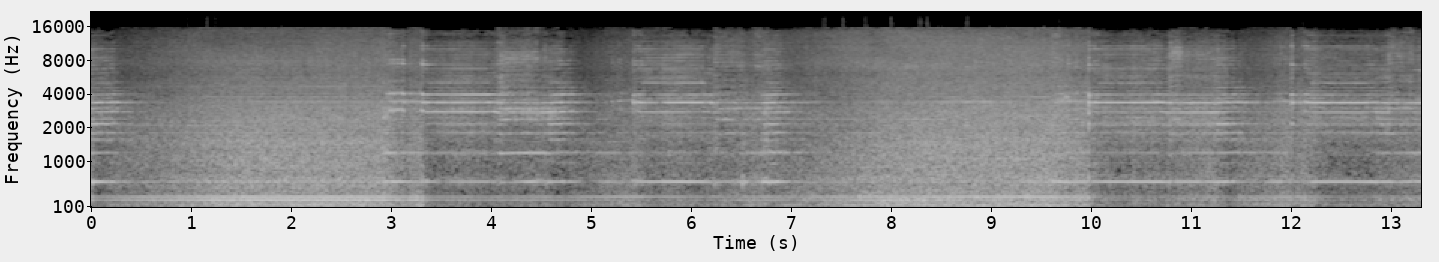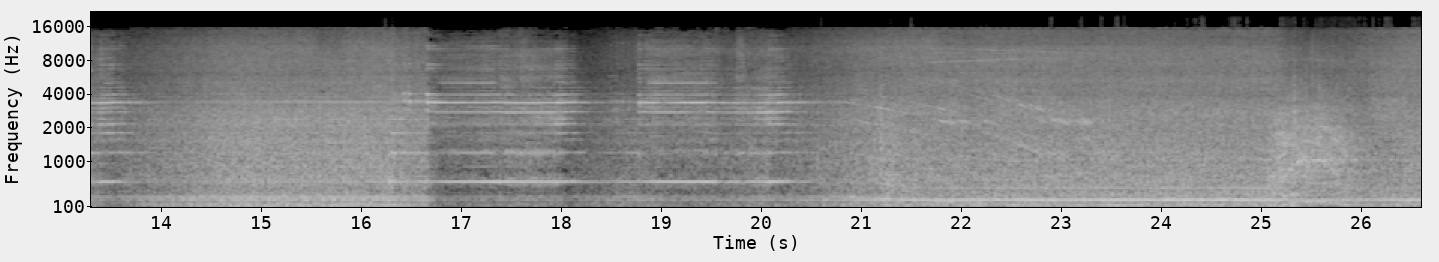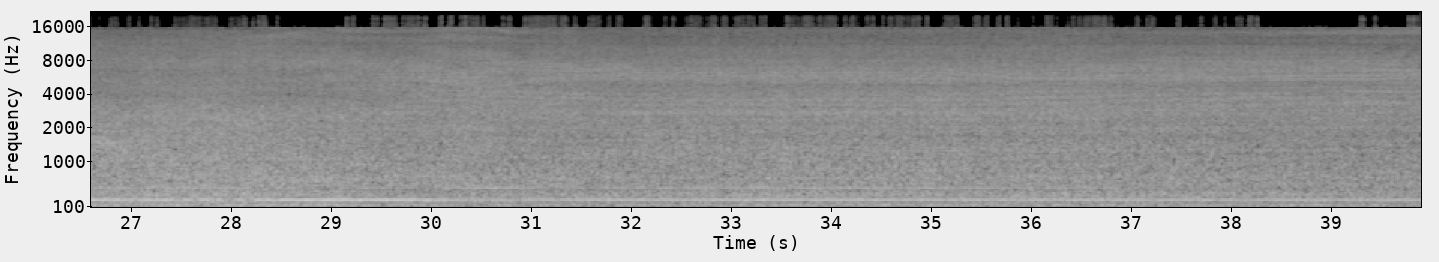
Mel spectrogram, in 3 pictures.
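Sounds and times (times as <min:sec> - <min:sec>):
machine whine: 0:08.0 - 0:34.3
low machine hum: 0:20.6 - 0:31.8.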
